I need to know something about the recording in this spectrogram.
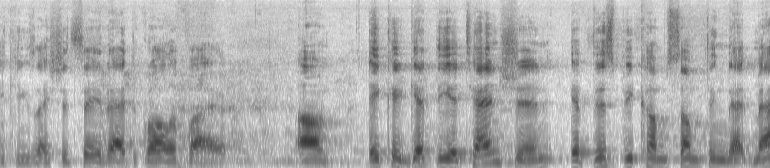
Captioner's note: audience laughs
